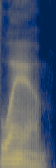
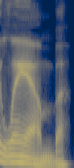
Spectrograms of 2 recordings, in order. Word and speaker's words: lamb: We don't say lamb, right? It's just lamb. That B at the end is completely silent.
